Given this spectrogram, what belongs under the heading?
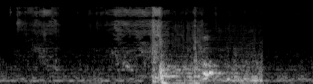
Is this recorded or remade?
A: remade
